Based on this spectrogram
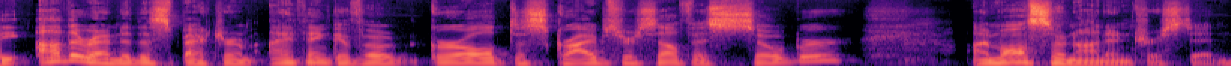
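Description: Recorded very cleanly against a silent background, a man with an American accent, medium pitch and an unremarkable speaking voice talks at a moderate pace with lively intonation. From US Northeast. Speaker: podcast host. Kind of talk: casual chat.

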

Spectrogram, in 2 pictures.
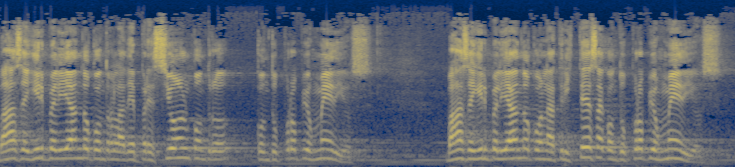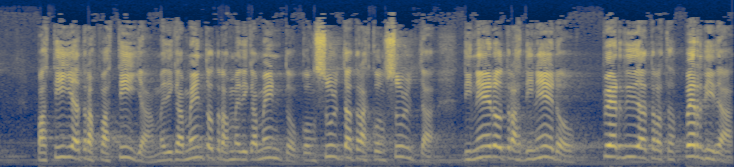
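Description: A man speaks in a high voice. Room echo is audible, and background noise is noticeable. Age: young. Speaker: pastor. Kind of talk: sermon. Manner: emphatic.

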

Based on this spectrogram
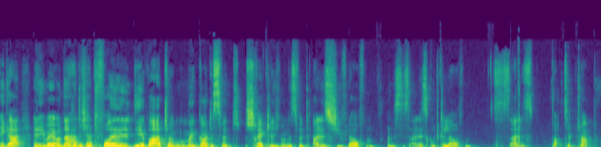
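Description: Over noticeable background noise, a woman talks at a fairly quick pace with a fairly high pitch. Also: ordinary pitch variation. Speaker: podcast co-host, university student. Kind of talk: casual chat. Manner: fast; halting.

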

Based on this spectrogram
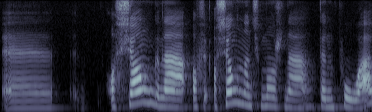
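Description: Her intonation lively, a woman is speaking. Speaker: secondary school Polish teacher. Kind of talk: interview.

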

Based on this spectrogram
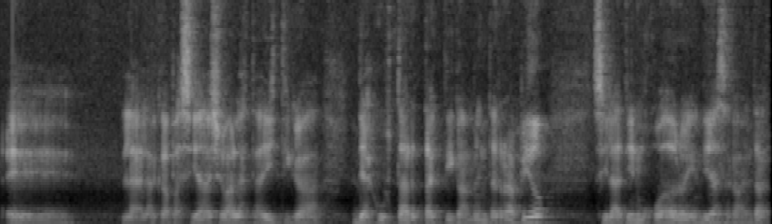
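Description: Somewhat breathy and fairly high-pitched, a man speaks at a moderate pace with fairly even intonation. Audible room echo surrounds his voice. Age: 30s. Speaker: beach volleyball coach and former player. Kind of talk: casual chat.

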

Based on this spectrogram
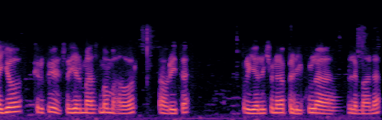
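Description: A man's medium-pitched voice at a moderate pace, monotone and flat, with long, frequent pauses. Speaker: podcast co-host. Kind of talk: casual chat.

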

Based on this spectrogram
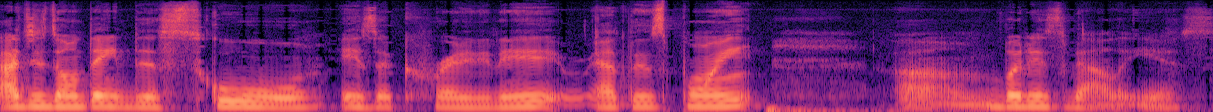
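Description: A woman with an ordinary speaking voice speaks at a fairly slow pace with a fairly low pitch and fairly even intonation. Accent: American. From Northern Virginia, DMV area (Dumfries). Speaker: entrepreneur and real estate agent. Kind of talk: casual interview.

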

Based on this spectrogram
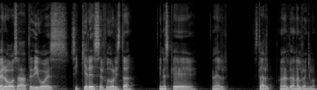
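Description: Speaking at a moderate pace with fairly even intonation, a man uses an unremarkable speaking voice at medium pitch. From Mexico, Monterrey, Nuevo León. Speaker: professional footballer. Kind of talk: casual interview.

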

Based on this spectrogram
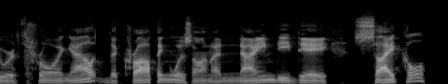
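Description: A man with an American accent speaks at a fairly slow pace in a bright, sharp tone. The recording is very clean and dry, close with no echo and a silent background. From US Pacific Northwest. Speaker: mushroom expert and company founder. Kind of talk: interview.

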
